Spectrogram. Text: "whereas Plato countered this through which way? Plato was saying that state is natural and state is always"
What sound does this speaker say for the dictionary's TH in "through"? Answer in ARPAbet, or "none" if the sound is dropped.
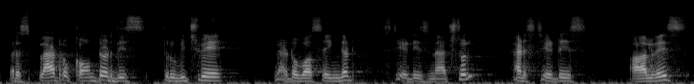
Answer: T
